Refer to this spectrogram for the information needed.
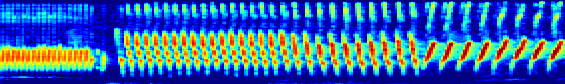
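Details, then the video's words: Belgian canary singing naturally, recorded for daily stimulus to train canaries; a steady buzzy tone breaks into a long, fast trill of repeated high notes that grow louder and more spaced toward the end. "Canario Belga Cantando Naturalmente"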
